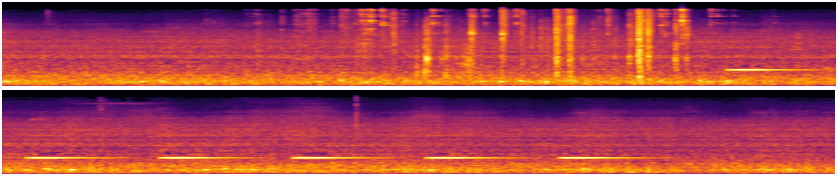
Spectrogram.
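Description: A train rolling through a grade crossing with a steady rumble. A run of sharp clicks comes about two to five seconds in, then six short beeps about a second apart.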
